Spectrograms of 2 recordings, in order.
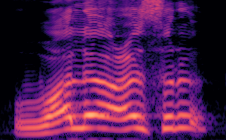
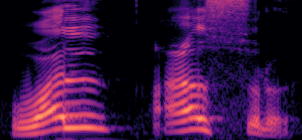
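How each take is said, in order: First: The L is released with an echoing bounce. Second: The L is held plain without a bounce. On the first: The speaker calls it wrong. "नहीं पढ़ना है" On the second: The speaker calls it right. "बल्कि"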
